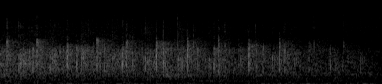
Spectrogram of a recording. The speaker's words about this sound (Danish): Kan I give hende et klap?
